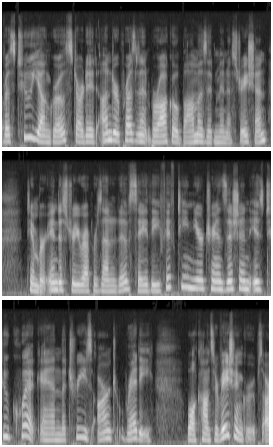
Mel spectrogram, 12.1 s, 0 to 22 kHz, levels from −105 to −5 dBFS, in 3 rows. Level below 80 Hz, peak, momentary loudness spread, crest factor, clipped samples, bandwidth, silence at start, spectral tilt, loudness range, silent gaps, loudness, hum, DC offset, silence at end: -52 dBFS; -8 dBFS; 6 LU; 20 dB; under 0.1%; 15.5 kHz; 0 s; -4.5 dB/octave; 2 LU; none; -27 LUFS; none; under 0.1%; 0 s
